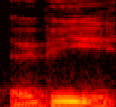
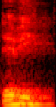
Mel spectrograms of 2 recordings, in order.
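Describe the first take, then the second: First: It is said very slowly. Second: It is said very fast.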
